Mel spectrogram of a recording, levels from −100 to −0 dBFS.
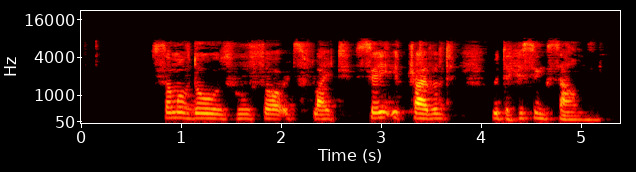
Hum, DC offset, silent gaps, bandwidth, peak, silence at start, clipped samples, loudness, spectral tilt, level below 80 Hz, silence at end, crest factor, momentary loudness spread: none; under 0.1%; 4.07-4.11 s; 8.4 kHz; -18 dBFS; 0.7 s; under 0.1%; -38 LUFS; -2.5 dB/octave; -82 dBFS; 0.2 s; 22 dB; 12 LU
